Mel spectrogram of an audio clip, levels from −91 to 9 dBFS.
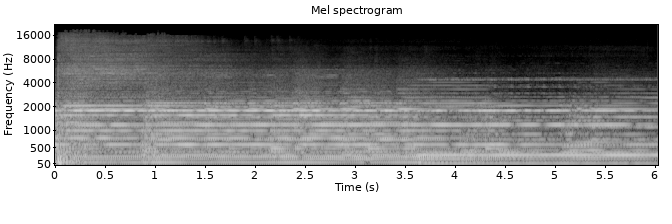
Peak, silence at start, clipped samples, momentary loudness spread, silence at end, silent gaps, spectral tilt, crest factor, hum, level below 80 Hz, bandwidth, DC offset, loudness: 0 dBFS; 0 s; under 0.1%; 3 LU; 0 s; none; -5.5 dB/octave; 14 dB; none; -32 dBFS; 17.5 kHz; under 0.1%; -13 LUFS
